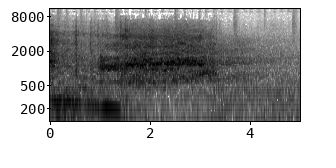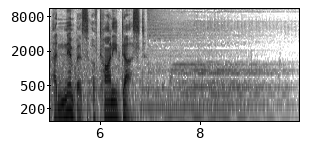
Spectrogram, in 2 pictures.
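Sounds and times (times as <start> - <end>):
Bugatti Veyron tire screech spinning off a racetrack: 0.0 - 4.3
Bugatti Veyron engine roaring: 0.0 - 5.2
speech: 5.1 - 7.0.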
